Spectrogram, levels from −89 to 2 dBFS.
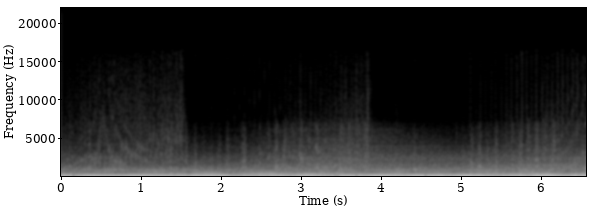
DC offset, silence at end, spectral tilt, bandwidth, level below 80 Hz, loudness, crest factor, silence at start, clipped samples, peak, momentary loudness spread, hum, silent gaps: under 0.1%; 0 s; -9 dB/octave; 6.6 kHz; -32 dBFS; -29 LUFS; 12 dB; 0 s; under 0.1%; -16 dBFS; 3 LU; none; none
